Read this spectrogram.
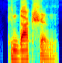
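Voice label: "conduction", American English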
